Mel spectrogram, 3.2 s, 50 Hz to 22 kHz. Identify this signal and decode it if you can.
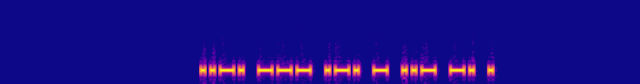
Morse code, heard as a keyed tone, about 47 wpm, 700 Hz. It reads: FORTUNE
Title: Seven Letter Words - 50wpm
